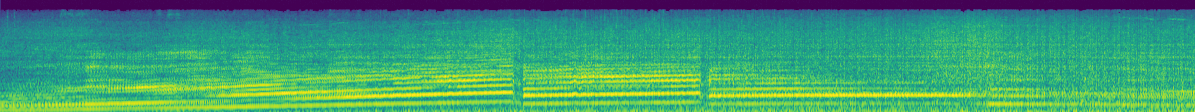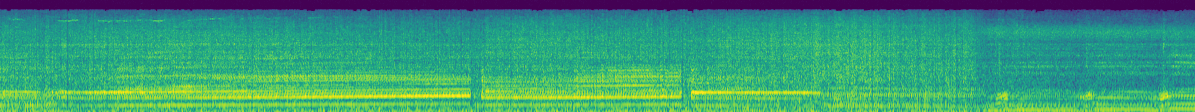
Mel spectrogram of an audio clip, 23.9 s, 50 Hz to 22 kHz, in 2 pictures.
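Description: A Honda CB650R motorcycle accelerating hard: its engine note climbs steadily in pitch, drops briefly at each gear change and then rises again, loud and close for the whole stretch, with no talk.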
